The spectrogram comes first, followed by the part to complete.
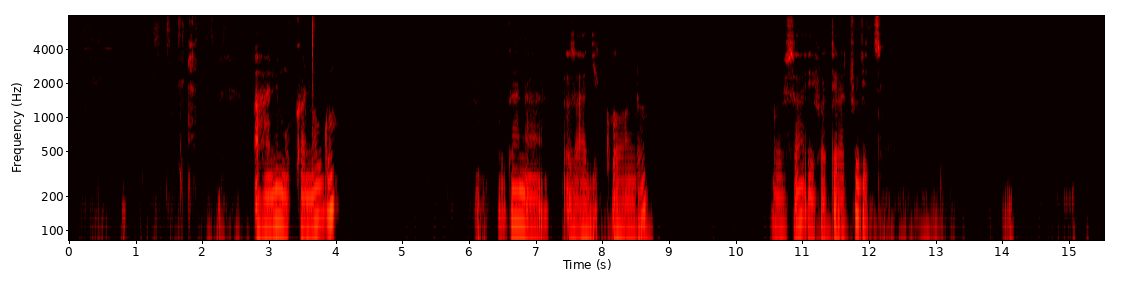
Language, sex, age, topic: Kinyarwanda, male, 25-35, government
